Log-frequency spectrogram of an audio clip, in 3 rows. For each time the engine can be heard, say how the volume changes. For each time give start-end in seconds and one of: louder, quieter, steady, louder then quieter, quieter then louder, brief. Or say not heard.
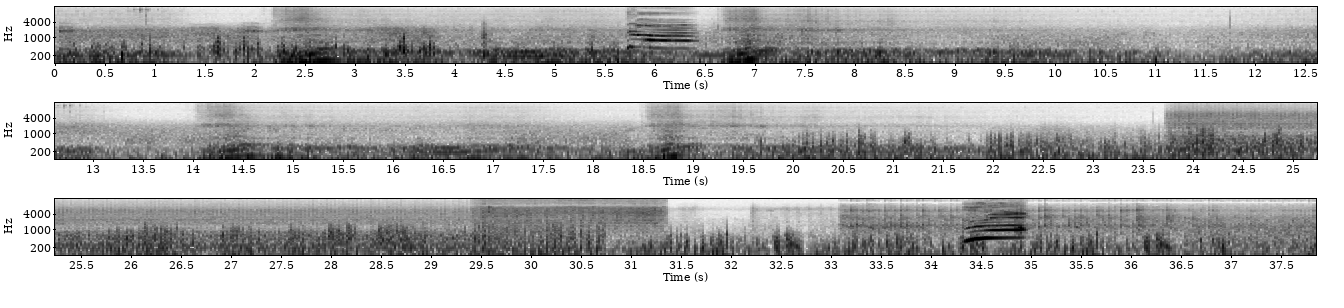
0.0-37.8 quieter.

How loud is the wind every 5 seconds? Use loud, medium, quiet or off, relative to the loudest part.
loud, medium, medium, medium, loud, loud, loud, loud.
